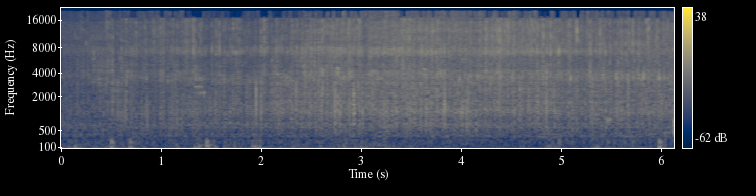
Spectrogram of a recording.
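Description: Green garlic and tomato fry in a pan with a steady, close, hissing sizzle that grows slightly louder, broken by a few low thumps and taps.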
